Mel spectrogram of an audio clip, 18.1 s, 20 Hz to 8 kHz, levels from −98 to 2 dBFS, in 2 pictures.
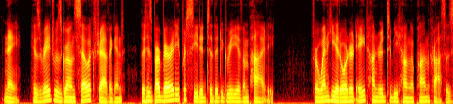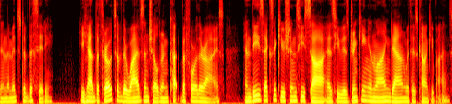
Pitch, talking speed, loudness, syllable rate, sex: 110 Hz, 205 wpm, -20 LUFS, 5.8 syllables/s, male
